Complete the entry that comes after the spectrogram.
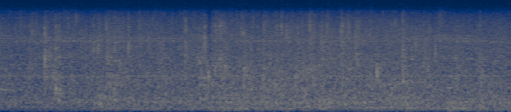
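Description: Steady heavy hurricane rain, with many small separate drop hits.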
